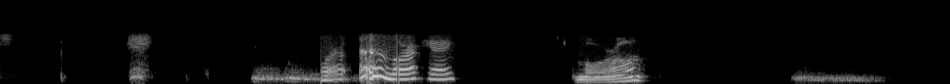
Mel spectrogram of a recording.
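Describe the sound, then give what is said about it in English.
A dog named Cherry barks a few times in short bursts, mixed in with a person speaking, with brief pauses of quiet between the sounds. “Even Cherry, my dog's barking here.”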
